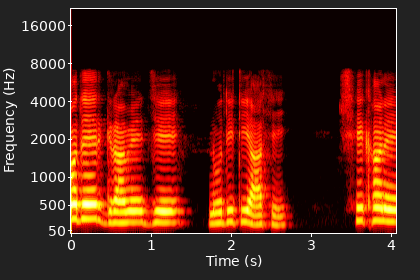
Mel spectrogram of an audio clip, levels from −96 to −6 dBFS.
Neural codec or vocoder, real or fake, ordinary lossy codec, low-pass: none; real; none; 7.2 kHz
